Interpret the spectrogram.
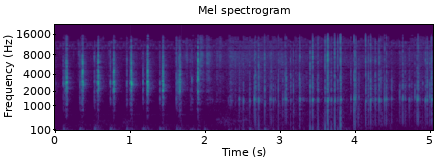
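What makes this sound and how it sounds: Fingernails rapidly tap a whole, solid red-yellow apple while it is rotated in the hands. The clip opens with evenly spaced, crisp clicky taps, each with a dull low thump and a bright tick. The tapping then turns faster and denser, with a faint steady tone running underneath.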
